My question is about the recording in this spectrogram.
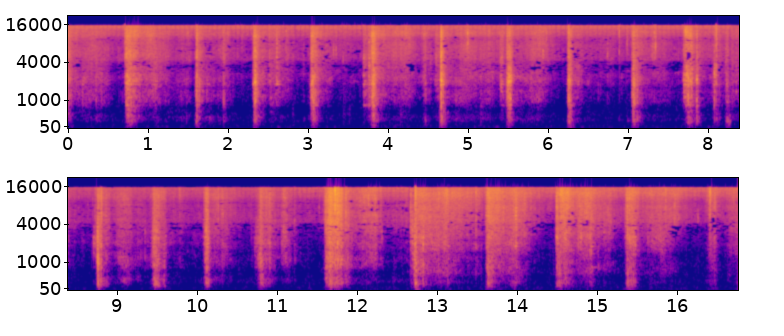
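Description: A hand hoe chopping into dry soil with sharp strikes at roughly one a second. In the last few seconds the strikes give way to denser scraping and rustling.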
